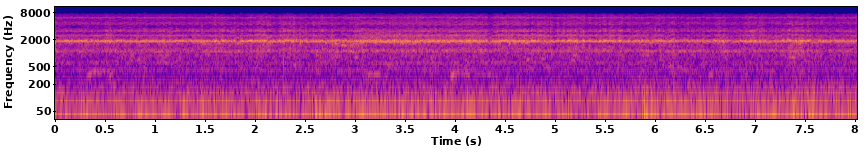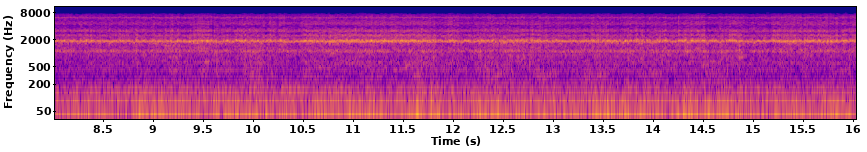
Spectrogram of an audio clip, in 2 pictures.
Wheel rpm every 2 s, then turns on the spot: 160, 160, 160, 160, 160, 160, 160, 170.
none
